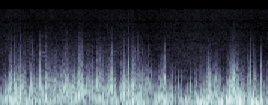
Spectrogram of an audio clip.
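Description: Wind buffeting the microphone: a loud, continuous rumble broken by many short gusty crackles.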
